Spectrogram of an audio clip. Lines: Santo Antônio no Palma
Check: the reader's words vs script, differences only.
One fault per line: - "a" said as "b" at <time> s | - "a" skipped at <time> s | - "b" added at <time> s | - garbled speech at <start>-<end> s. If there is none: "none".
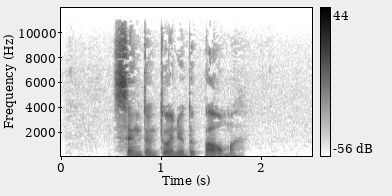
- "no" said as "do" at 1.2 s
